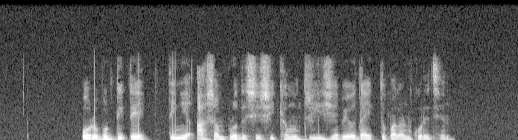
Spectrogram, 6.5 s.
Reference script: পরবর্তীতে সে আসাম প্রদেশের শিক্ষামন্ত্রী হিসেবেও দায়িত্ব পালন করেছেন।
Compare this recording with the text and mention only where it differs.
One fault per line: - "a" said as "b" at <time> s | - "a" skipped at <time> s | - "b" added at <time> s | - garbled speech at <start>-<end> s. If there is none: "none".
- "সে" said as "তিনি" at 2.1 s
